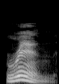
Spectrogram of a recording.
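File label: "wren", English pronunciation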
